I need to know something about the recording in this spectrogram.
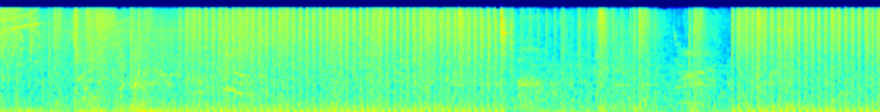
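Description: Rapid gunfire rattles in long bursts.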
